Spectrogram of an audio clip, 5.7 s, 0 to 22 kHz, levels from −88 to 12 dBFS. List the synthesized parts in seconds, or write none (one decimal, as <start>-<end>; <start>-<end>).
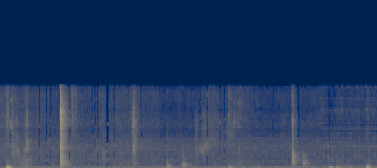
4.8-5.7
